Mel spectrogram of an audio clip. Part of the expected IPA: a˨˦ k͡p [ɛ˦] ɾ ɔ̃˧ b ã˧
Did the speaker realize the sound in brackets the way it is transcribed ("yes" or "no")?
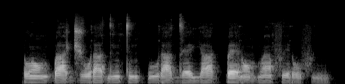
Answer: no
